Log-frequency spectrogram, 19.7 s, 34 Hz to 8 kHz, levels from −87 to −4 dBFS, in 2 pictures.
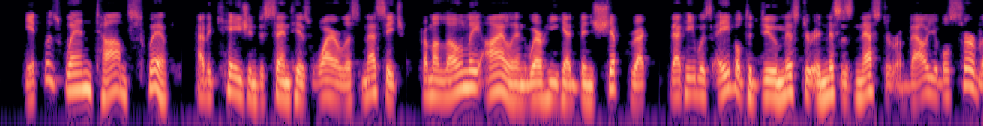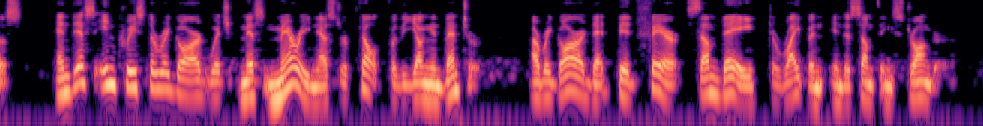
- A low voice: Yes, low, 130 Hz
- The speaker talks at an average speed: Yes, average, 185 wpm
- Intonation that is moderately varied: No, wide, 6.7 semitones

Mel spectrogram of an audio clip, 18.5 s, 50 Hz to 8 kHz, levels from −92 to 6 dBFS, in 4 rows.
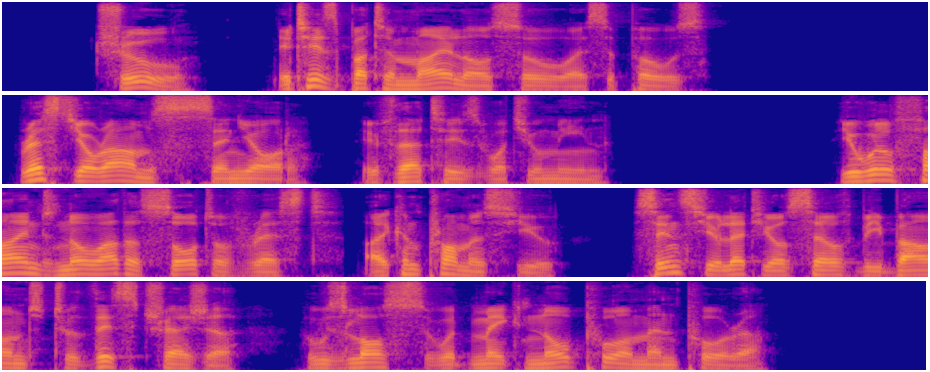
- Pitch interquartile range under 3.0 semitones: No, average, 5.0 semitones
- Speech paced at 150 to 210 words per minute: Yes, average, 160 wpm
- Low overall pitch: Yes, low, 100 Hz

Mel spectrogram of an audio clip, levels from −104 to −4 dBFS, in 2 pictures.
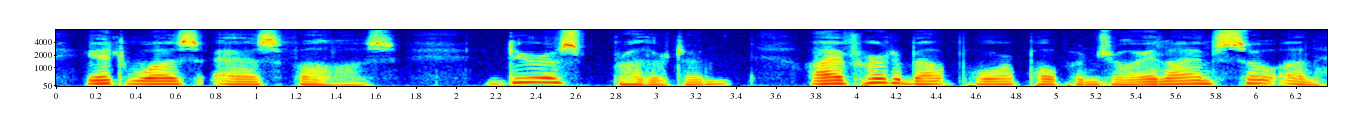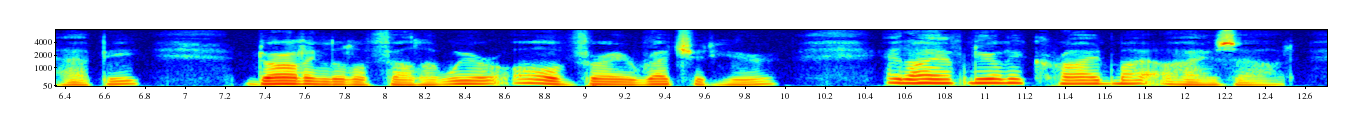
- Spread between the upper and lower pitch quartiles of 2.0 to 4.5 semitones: No, average, 5.1 semitones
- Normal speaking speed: Yes, average, 160 wpm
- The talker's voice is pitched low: No, medium, 145 Hz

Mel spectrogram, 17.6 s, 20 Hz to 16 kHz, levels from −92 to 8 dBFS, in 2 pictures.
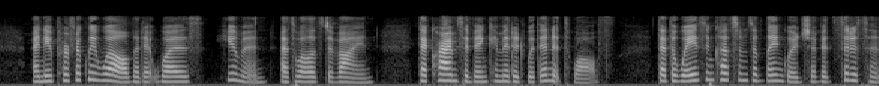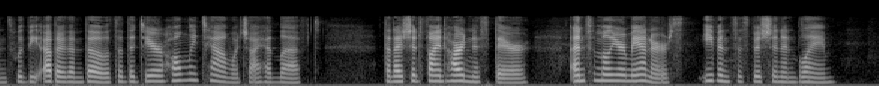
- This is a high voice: Yes, high, 220 Hz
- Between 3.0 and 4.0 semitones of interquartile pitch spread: Yes, average, 3.4 semitones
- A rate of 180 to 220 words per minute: Yes, average, 190 wpm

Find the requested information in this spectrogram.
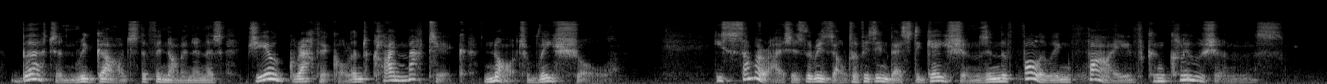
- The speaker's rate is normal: No, slow, 100 wpm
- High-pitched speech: No, low, 135 Hz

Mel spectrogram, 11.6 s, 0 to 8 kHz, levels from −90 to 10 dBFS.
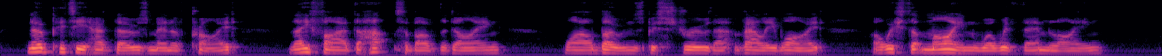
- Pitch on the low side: Yes, low, 115 Hz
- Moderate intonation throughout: No, narrow, 2.1 semitones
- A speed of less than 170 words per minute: Yes, average, 145 wpm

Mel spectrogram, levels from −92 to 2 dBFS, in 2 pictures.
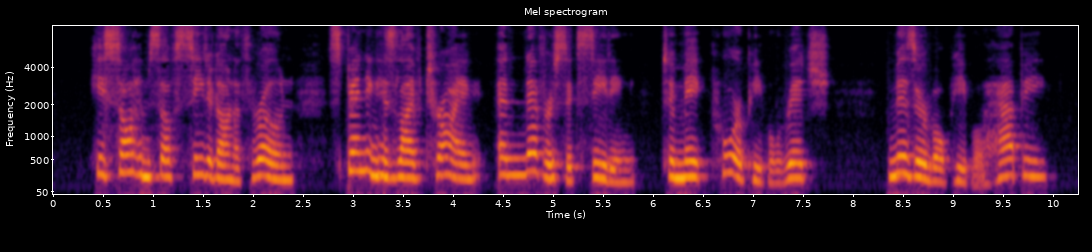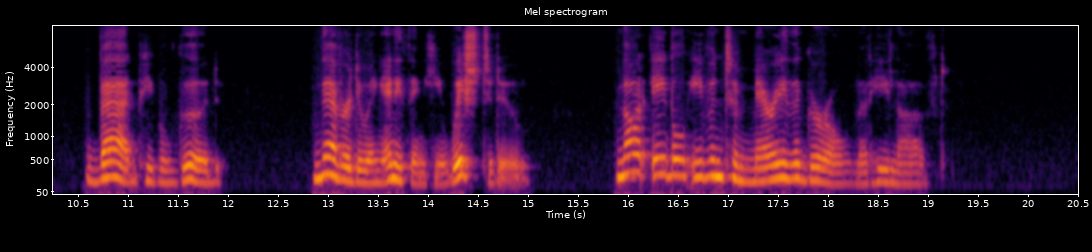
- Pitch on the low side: No, high, 220 Hz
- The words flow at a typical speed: No, slow, 125 wpm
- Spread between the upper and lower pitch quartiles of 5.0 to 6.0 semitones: Yes, average, 5.3 semitones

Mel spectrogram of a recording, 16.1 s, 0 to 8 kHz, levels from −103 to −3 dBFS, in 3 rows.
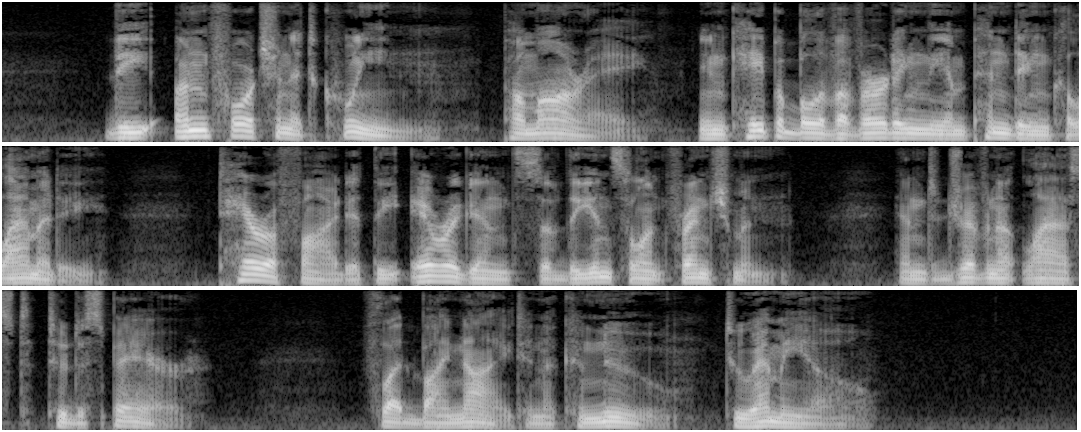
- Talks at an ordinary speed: No, slow, 120 wpm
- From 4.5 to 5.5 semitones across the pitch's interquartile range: No, average, 3.5 semitones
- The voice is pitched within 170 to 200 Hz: No, very low, 90 Hz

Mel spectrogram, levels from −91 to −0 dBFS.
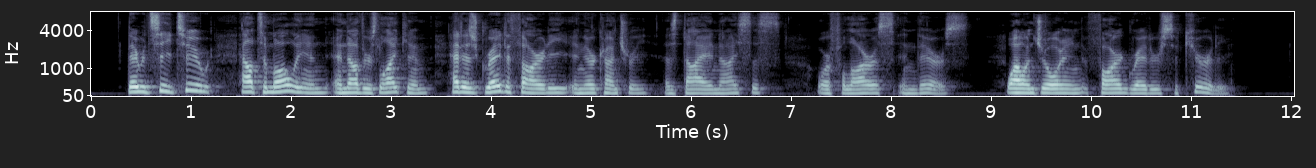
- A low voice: No, medium, 145 Hz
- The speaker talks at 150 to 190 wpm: No, average, 140 wpm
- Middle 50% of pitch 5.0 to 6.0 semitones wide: No, average, 3.2 semitones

